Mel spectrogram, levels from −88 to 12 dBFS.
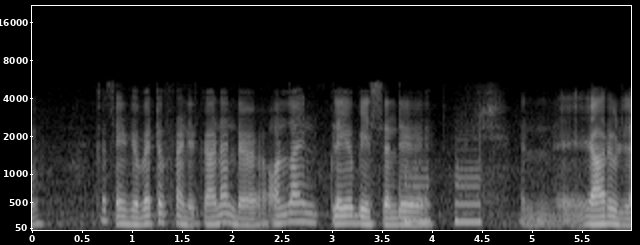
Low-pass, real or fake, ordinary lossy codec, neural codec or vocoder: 5.4 kHz; real; none; none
